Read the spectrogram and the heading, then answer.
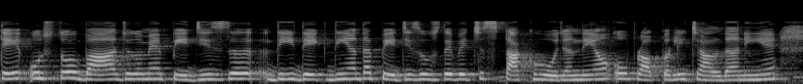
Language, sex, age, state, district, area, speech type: Punjabi, female, 18-30, Punjab, Fatehgarh Sahib, rural, spontaneous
